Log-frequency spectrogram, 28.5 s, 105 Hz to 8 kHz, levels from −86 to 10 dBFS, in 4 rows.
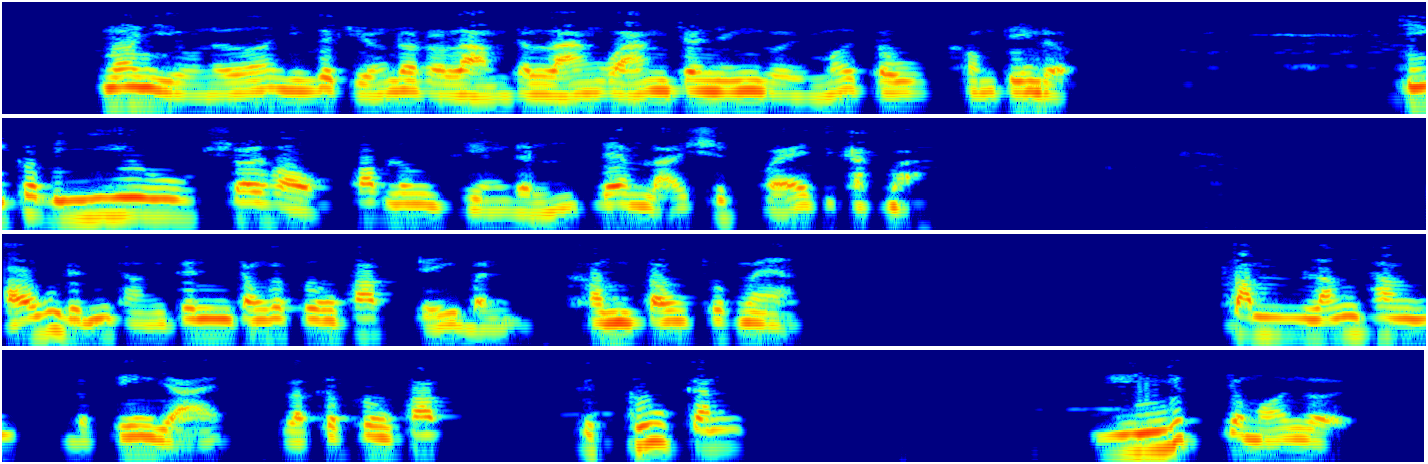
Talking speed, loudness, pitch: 145 wpm, -18 LUFS, 150 Hz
